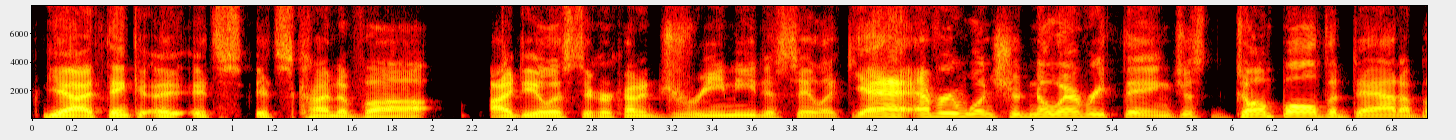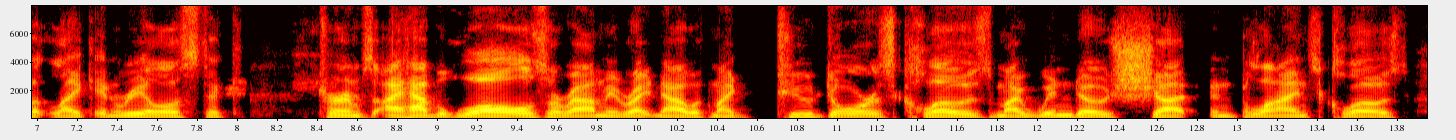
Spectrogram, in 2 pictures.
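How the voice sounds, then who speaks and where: A man hosting a podcast interview from a closed private room, asking questions in a halting way, searching for words. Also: medium pitch, steady tone, fairly bright tone, dry recording, studio quality. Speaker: podcast host.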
